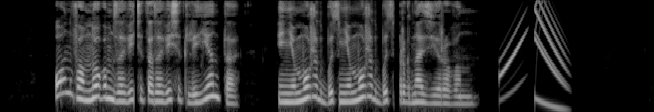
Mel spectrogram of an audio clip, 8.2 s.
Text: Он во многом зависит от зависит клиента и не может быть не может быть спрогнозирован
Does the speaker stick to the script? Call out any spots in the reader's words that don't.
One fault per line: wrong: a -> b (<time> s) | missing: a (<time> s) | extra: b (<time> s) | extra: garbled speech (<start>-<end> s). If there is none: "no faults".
no faults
